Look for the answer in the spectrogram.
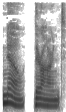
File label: fast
